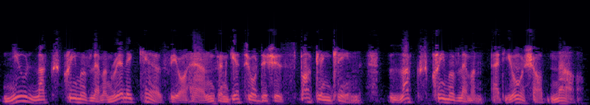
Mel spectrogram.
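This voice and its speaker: A man's voice: sits low, very animated, measured pace, husky, dry recording. A man announcing a 1970s radio commercial with a persuasive salesman's delivery. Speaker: advert announcer and interviewer. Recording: tinny old radio advert recording.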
